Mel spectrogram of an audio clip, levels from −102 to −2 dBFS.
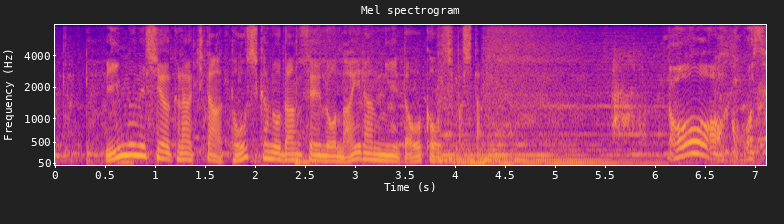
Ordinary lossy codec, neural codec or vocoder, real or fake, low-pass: none; codec, 16 kHz, 8 kbps, FunCodec, trained on Chinese and English, 25 frames a second; fake; none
